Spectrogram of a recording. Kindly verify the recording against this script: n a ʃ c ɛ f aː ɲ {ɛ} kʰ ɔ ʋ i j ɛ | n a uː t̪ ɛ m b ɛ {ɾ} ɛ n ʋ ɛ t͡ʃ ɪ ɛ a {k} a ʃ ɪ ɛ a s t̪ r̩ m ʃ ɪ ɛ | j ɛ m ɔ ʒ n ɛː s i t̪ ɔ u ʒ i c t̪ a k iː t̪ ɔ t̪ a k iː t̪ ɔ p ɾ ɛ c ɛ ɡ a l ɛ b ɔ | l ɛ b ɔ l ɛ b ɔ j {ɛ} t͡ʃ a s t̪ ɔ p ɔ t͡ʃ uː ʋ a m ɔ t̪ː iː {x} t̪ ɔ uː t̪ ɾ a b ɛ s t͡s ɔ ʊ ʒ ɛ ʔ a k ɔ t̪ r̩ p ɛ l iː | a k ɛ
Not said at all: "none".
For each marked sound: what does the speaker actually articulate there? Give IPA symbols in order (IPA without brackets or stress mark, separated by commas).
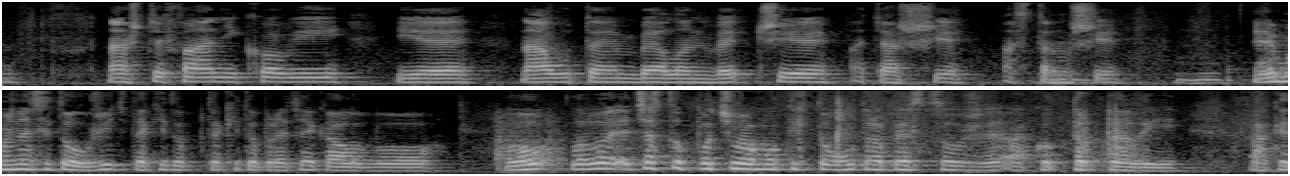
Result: i, l, c, a, x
